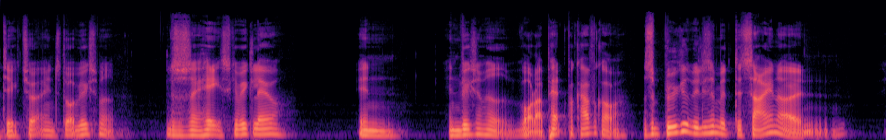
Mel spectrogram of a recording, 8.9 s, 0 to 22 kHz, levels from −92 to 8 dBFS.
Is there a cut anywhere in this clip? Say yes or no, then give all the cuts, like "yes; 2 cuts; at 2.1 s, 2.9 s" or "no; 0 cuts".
no; 0 cuts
